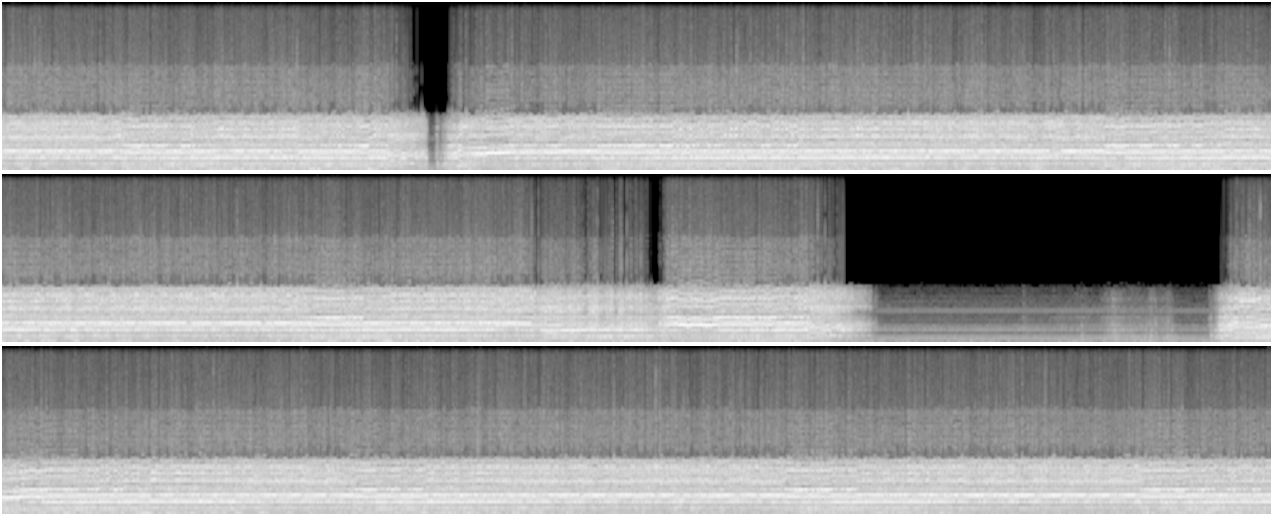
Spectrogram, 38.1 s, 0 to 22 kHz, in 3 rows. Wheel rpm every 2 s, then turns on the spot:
230, 200, 160, 210, 230, 220, 230, 230, 220, 220, 100, 0, 70, 220, 230, 230, 230, 230, 220.
none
